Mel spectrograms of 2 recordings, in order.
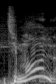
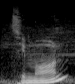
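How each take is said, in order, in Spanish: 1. Se dice con entonación de afirmación simple. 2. Se dice con entonación dudosa, de comprobación. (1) "afirmación" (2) "¿Estás seguro?"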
